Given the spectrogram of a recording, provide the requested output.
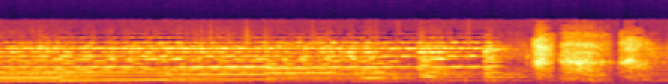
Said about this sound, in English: Lucky. What's the matter, boy? What is it? Why are you growling? Be quiet, Lucky.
